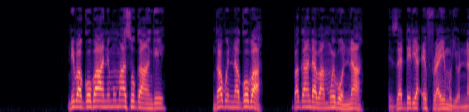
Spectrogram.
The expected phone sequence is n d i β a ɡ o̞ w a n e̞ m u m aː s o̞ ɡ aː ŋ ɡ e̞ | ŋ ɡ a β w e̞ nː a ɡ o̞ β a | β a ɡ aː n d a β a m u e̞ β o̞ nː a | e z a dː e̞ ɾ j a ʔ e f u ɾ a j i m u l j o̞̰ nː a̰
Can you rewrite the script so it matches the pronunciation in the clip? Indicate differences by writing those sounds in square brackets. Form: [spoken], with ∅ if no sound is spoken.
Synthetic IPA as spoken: n d i β a ɡ o̞ [β] a n e̞ m u m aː s o̞ ɡ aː ŋ ɡ e̞ | ŋ ɡ a β w e̞ nː a ɡ o̞ β a | β a ɡ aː n d a β a m [w] e̞ β o̞ nː a | e z a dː e̞ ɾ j a ʔ e f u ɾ a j i m u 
